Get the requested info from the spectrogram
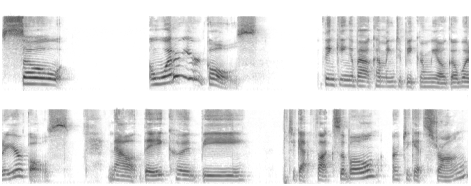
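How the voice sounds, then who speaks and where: Against a quiet background, a woman speaks very slowly at a medium pitch, with very wide pitch swings and long, frequent pauses. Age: 50s. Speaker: yoga studio owner and teacher. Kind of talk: webinar presentation.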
